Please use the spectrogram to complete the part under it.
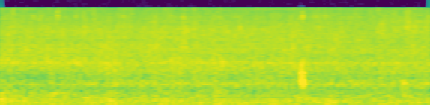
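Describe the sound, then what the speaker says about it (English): Carrots and other vegetables sauté in a pan, giving a soft, steady sizzle like light rain that is fairly faint and continuous, with one small clink and no voices. "we're gonna add in our carrots and saute those as well until they get a bit tender"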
